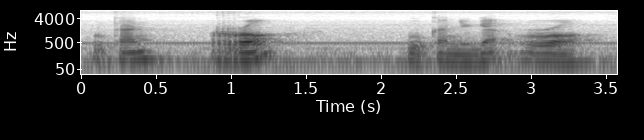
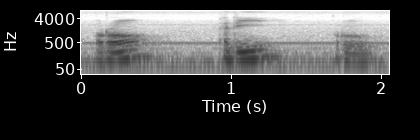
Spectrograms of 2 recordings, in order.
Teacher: Terlalu banyak mengulang per, atau tidak ada takrir, tidak ada getarannya, ya. Yang benar adalah penyebutan ro yang sempurna, yang fasih, pertengahan antara R Indonesia dengan huruf R bahasa Inggris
